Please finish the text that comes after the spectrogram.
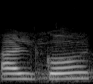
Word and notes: Allqo: quechua

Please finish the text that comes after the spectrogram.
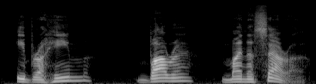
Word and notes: Ibrahim Bare Mainassara: American English

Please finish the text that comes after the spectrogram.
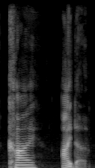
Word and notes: Kai Eide: American English

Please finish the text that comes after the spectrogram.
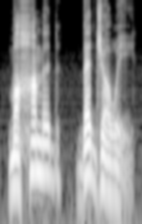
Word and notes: Mohamed Bedjaoui: American English

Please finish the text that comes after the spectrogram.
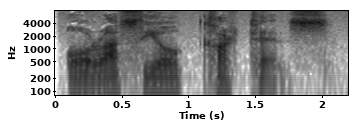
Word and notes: Horacio Cartes: American English; from Paraguay

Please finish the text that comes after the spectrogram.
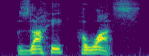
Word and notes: Zahi Hawass: American English

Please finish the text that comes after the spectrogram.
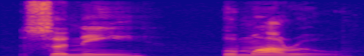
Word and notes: Seyni Oumarou: American English

